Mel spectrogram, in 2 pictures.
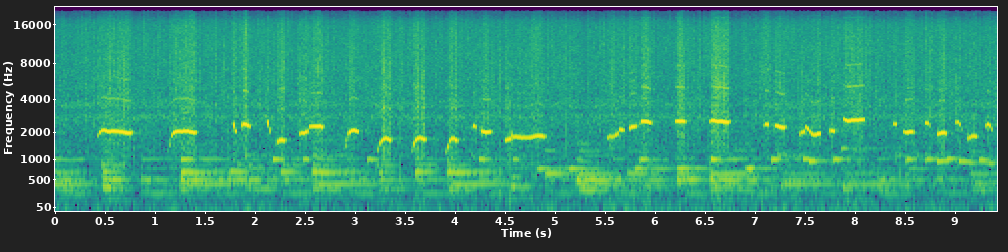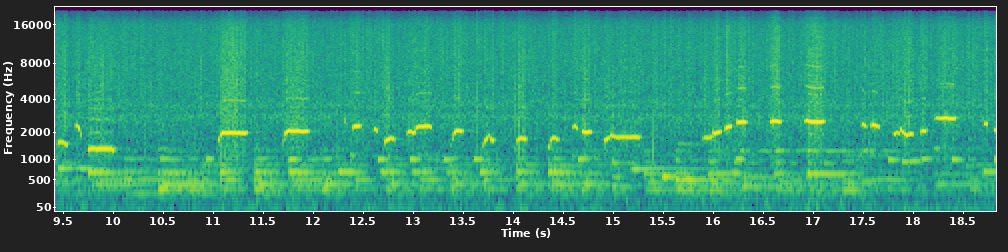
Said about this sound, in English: He's a knock-kneed, double-jointed, hunky-punky moke, and he's happy when he whistles this tune.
